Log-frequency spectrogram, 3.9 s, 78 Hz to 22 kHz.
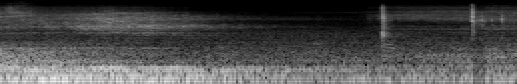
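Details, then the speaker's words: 2014 Jeep Grand Cherokee with a new starter will not start: traffic rumble fades, then two sharp single clicks about a second apart with no cranking. Power is reaching the starter and it tries to engage, but the engine is seized. "It sounds like the starter's trying to kick, but it's not kicking in."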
